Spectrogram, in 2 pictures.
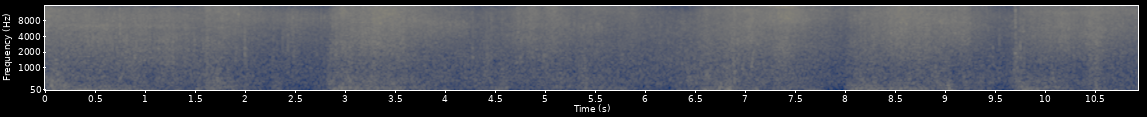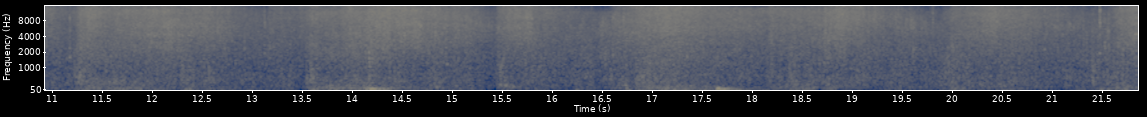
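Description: Wind roars over open sea.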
